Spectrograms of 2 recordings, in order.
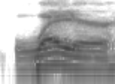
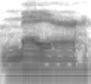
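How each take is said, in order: First: The name begins with a W sound. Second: The name begins with an M sound. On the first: The speaker calls it right. "my pronunciation of Ben Wayer" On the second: The speaker calls it wrong. "not Mayer. Got my W's and M's mixed up"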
